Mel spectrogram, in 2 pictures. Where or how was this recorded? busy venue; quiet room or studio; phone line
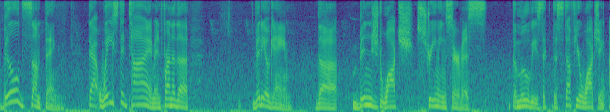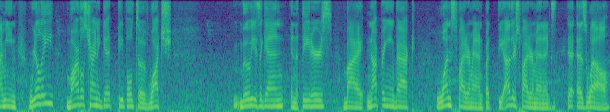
busy venue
